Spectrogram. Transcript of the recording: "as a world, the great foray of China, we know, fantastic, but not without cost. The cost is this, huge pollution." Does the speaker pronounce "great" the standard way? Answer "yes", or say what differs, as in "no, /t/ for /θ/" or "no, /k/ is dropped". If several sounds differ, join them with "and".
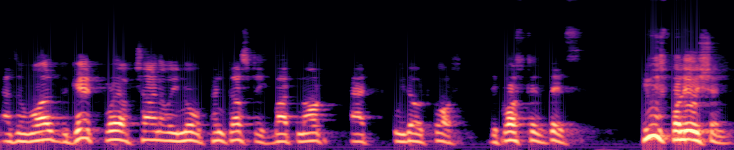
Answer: no, /ɹ/ is dropped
